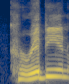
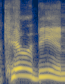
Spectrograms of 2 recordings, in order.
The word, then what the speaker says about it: Caribbean: hear about your recent Caribbean or Caribbean, it depends on how you want to pronounce it, geocaching cruise.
